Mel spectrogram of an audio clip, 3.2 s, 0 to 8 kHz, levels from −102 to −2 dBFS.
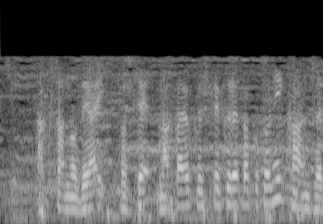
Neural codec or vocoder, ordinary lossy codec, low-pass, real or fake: vocoder, 44.1 kHz, 80 mel bands, Vocos; AAC, 16 kbps; 7.2 kHz; fake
